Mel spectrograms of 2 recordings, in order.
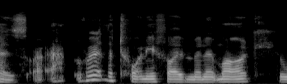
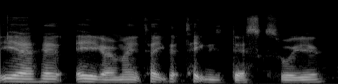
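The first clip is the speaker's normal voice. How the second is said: plain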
